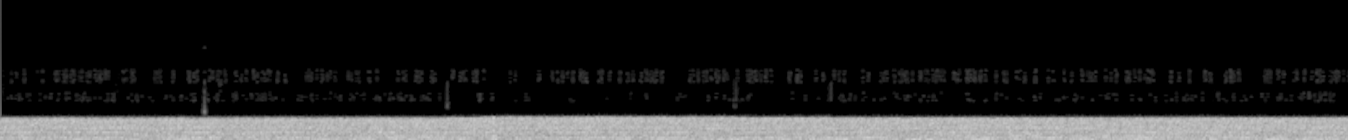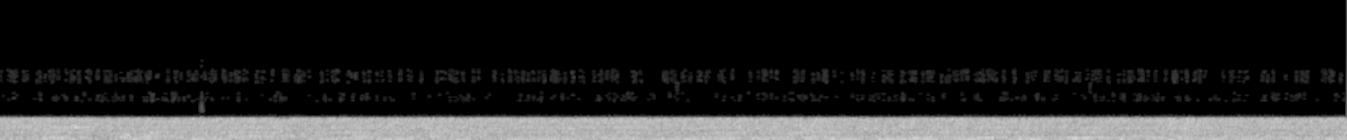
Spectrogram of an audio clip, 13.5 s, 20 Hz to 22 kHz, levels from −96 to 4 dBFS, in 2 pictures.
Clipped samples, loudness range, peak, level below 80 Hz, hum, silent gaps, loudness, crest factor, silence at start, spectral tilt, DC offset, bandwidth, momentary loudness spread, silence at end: under 0.1%; 0 LU; -2 dBFS; -50 dBFS; none; none; -16 LUFS; 16 dB; 0 s; -7.5 dB/octave; under 0.1%; 4 kHz; 1 LU; 0 s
